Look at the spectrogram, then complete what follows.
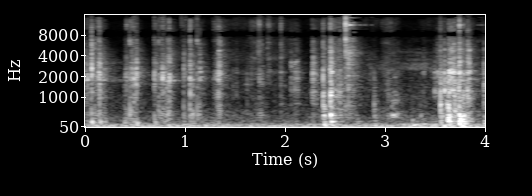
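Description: Faint handling noise of small plastic items being moved: light rustles and scattered clicks, then a few louder knocks near the end as a plastic water bottle is set down among toys on a wooden table.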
